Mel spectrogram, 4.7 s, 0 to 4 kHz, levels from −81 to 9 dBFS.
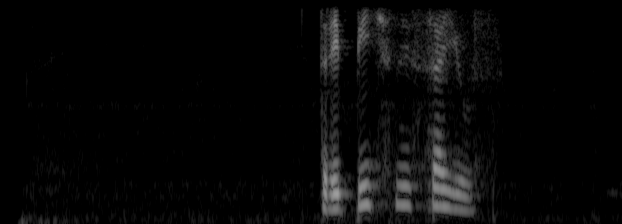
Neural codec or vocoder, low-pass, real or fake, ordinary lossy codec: none; 3.6 kHz; real; AAC, 16 kbps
